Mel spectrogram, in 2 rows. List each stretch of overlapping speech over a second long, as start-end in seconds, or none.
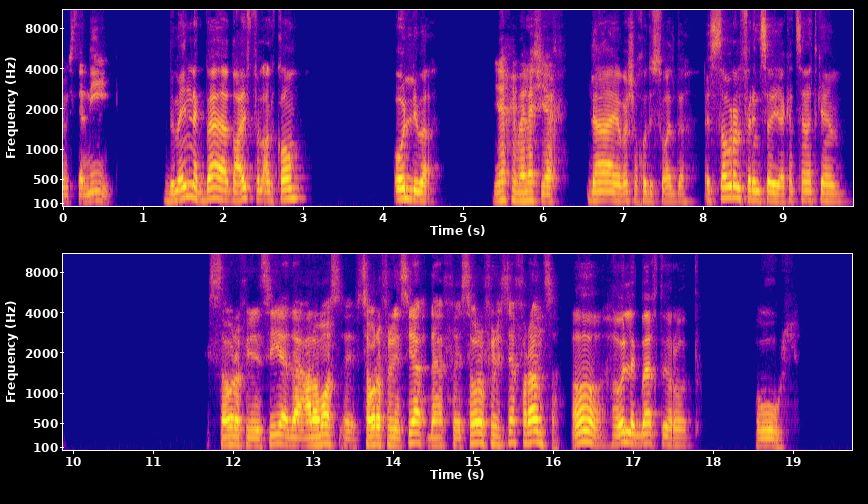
none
